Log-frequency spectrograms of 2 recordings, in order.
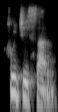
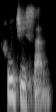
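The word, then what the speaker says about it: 富士山: And if we are referring to Mount Fuji, we pronounce it as Fujisan. Okay, Fujisan.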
